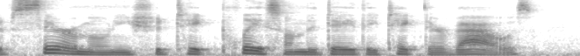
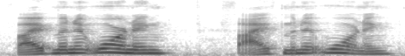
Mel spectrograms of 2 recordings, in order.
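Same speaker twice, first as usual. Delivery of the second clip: louder, higher announcer call; intercom announcement; 5 semitones higher, 5 dB louder, faster than usual. Acted. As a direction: call it over the PA system.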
